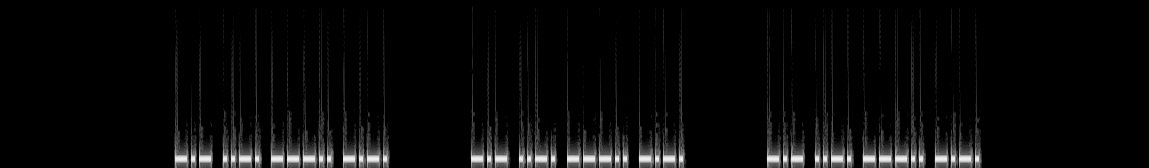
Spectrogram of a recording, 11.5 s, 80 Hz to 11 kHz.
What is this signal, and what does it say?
Morse code, heard as a keyed tone, about 32 wpm, 700 Hz. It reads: KF8C KF8C KF8C
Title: USA Call Signs - 4 Characters - Repeated 3x - 30wpm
